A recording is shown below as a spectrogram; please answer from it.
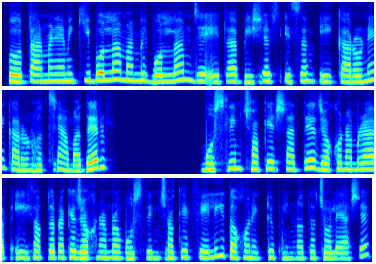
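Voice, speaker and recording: A woman teaching an online Arabic grammar lesson in Bengali with a Bangladeshi accent. She explains patiently, step by step, slowly repeats word forms with drawn-out vowels and keeps checking that her students follow. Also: a little high, steady tone, dark tone, no echo.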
